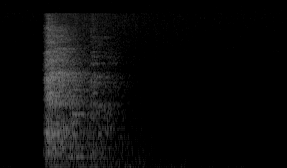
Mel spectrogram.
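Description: A single short exhaled breath, like a sigh, about a third of a second in, fading within about half a second, against near silence.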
